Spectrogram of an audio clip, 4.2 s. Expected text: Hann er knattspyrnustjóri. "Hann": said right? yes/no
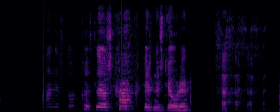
yes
